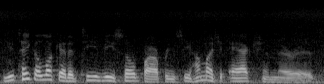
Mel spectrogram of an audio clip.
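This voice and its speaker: A middle-aged man being interviewed as a talk show guest, explaining things conversationally with hesitant pauses. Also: on the high side, sing-song, warm tone. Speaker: talk show guest, old-time radio enthusiast. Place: television studio. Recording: muffled 1970s television tape with hum.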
